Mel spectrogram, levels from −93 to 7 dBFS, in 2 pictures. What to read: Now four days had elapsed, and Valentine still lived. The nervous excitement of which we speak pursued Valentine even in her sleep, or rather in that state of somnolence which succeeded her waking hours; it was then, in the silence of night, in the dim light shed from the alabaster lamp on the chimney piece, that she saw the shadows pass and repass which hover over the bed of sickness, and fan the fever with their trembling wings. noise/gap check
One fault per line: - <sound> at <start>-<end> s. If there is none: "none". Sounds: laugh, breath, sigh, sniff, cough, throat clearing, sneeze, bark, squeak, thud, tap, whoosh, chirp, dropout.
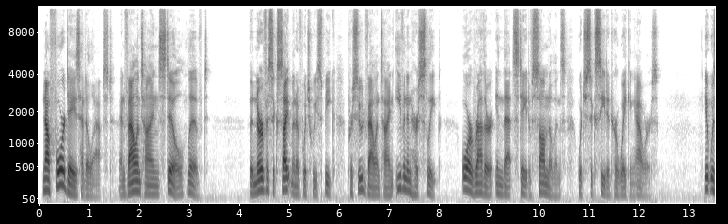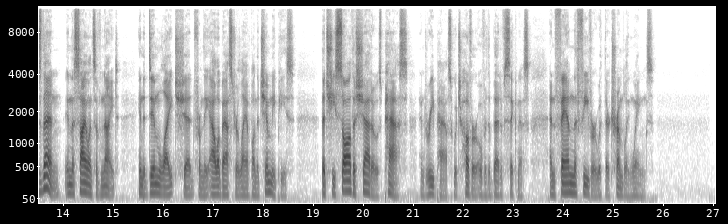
none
